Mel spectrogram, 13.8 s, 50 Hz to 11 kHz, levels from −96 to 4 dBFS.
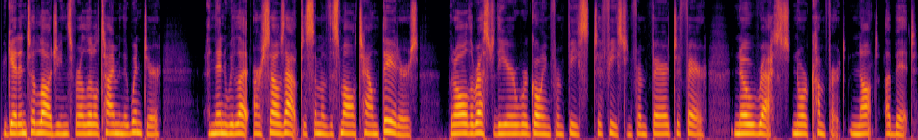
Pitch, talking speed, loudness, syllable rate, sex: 210 Hz, 210 wpm, -18 LUFS, 4.9 syllables/s, female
